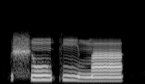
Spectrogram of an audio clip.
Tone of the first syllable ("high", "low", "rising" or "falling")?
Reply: high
